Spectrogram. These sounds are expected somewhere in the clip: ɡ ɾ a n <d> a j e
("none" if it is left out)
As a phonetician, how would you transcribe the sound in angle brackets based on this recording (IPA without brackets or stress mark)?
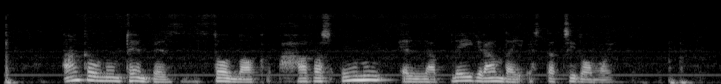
d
